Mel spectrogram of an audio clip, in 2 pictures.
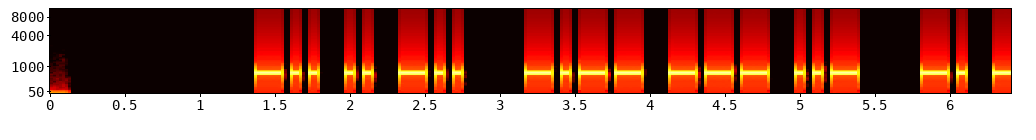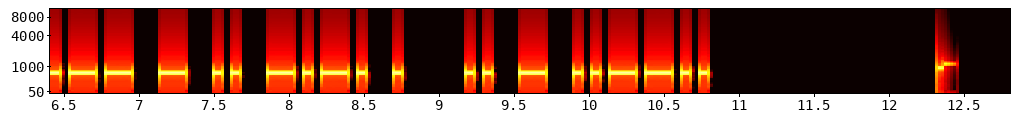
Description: Morse code, heard as a keyed tone, about 20 wpm, 700 Hz. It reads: DID YOU NOTICE IT?
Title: Sentences from Top 1000 Words - Review Part 2 - 20wpm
